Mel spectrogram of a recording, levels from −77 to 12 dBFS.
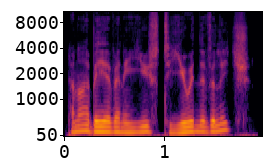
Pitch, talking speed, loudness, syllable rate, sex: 135 Hz, 330 wpm, -16 LUFS, 8.0 syllables/s, male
